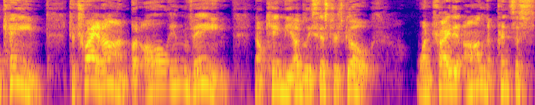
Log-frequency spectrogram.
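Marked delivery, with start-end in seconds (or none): none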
